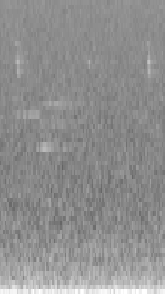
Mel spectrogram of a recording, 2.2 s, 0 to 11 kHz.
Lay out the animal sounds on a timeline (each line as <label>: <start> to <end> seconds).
Wood Thrush (Hylocichla mustelina): 0.3 to 1.0 seconds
